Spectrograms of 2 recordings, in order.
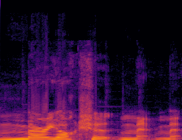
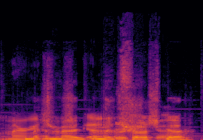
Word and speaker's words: Matryoshka: You and your questions, as if you're trying to open all the layers of Marioshka. How do you say that? Marioshka doll? It's a Marioshka. Matryoshka.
